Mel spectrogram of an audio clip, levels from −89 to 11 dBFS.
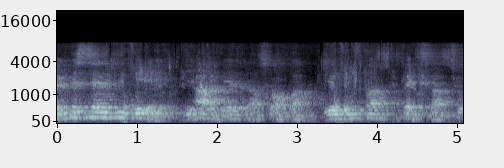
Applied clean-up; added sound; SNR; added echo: neural separator model SepFormer DNS4.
